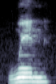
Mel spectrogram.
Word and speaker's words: Yuen: the author's name is Mike win which is spelled Yuen intrinsic Yeah man so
